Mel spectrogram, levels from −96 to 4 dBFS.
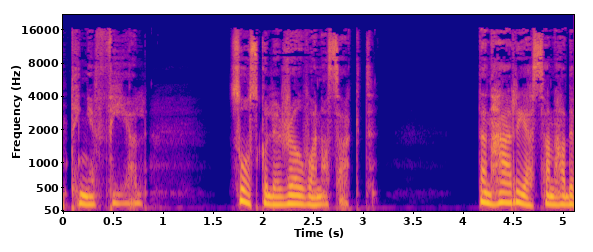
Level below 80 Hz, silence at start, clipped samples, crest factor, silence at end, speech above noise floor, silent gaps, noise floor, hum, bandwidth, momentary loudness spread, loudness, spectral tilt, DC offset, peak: -52 dBFS; 0 s; under 0.1%; 16 dB; 0 s; 61 dB; none; -77 dBFS; none; 17 kHz; 12 LU; -16 LUFS; -5.5 dB/octave; under 0.1%; -2 dBFS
